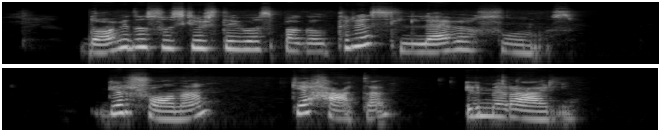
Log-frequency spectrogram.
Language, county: Lithuanian, Alytus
